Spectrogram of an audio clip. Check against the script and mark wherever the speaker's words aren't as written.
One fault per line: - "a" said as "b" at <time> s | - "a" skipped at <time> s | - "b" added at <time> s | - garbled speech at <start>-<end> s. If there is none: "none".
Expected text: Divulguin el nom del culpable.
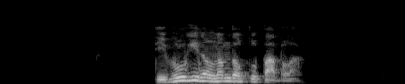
none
